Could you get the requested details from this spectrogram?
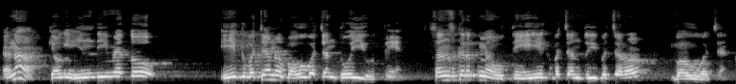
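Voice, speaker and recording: A man from India giving a scripture lecture in a hall, explaining with questions and repeated examples. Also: high-pitched. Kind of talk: scripture lecture with chanted verses. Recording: echoey hall.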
